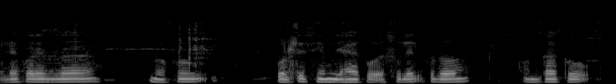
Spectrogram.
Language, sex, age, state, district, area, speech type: Santali, male, 60+, West Bengal, Purba Bardhaman, rural, spontaneous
